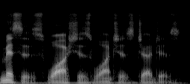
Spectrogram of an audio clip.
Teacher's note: You physically need that extra syllable with the a's sound to make it pronounceable.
